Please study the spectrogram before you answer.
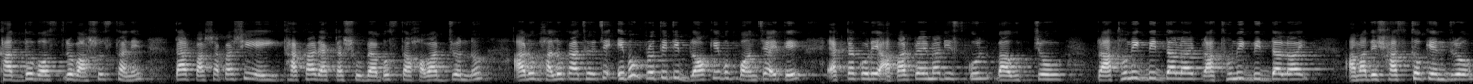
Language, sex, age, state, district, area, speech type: Bengali, female, 45-60, West Bengal, Paschim Bardhaman, urban, spontaneous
